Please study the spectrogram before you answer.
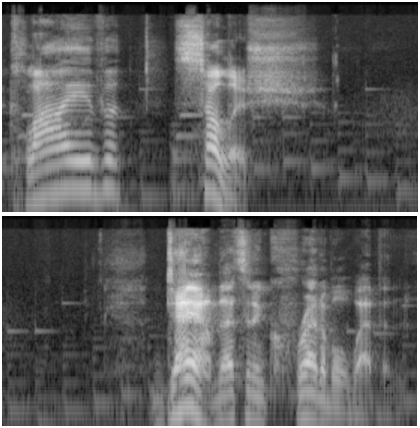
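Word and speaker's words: Claimh Solais: This is the claim sole or as I think it's supposed to be pronounced in like Gaelic or Irish, the Clive Sullish.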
